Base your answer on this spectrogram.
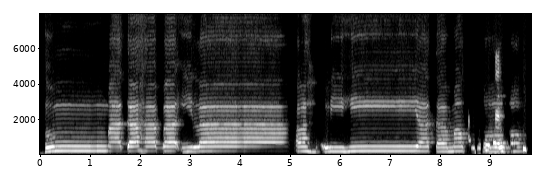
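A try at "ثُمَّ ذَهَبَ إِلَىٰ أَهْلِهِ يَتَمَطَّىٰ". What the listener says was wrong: Hiya kepanjangan, 2 harokat aja. Lanya yang 4. hi 2.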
